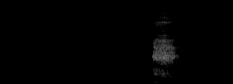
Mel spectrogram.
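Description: Near silence, broken about one and a half seconds in by a woman's short, breathy sigh.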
